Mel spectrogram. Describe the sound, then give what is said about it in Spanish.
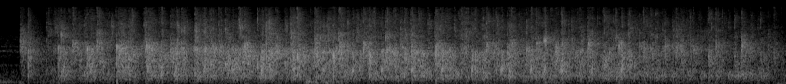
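Sustained crowd applause for the Eternal at the end of a religious teaching, dense rapid clapping at a steady loud level for several seconds, with no voices standing out. “Pues dale un fuerte aplauso al Eterno.”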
